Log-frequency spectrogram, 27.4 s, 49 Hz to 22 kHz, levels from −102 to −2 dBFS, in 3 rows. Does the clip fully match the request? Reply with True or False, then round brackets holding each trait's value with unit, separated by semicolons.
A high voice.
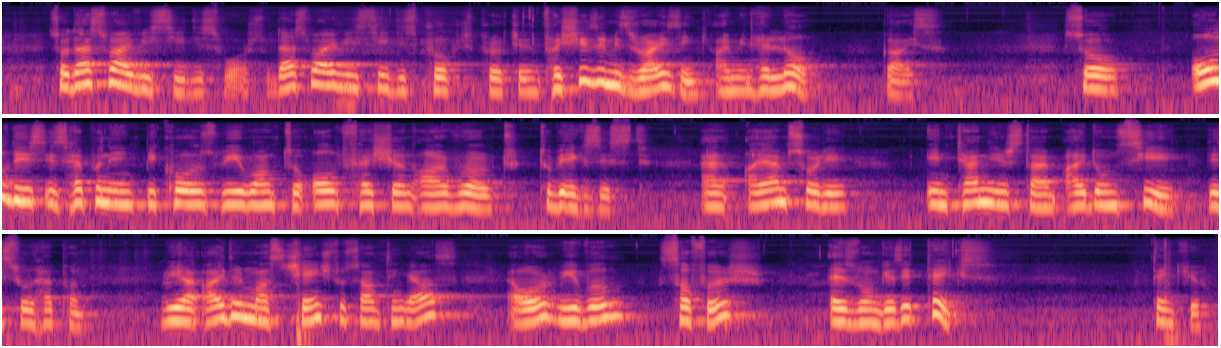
True (195 Hz)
